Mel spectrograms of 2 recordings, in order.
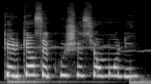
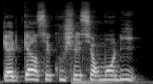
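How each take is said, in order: First: It is said in a medium voice. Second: It is said in a big, deep voice.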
